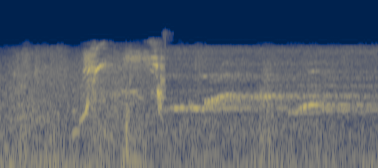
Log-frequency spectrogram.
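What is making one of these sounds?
A baby monkey squeals and cries loudly close by.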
